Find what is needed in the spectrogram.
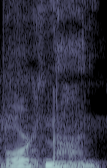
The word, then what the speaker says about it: Borgnine: Borgnine.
